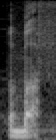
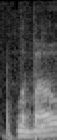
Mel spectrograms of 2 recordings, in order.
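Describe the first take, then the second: First: The name ends in an 'uff' sound. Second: The name ends in an 'oh' sound. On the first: The speaker calls it right. "That's really how you pronounce the name?" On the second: The speaker calls it wrong. "I thought it was Bo. I thought it was like the F's are silent"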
